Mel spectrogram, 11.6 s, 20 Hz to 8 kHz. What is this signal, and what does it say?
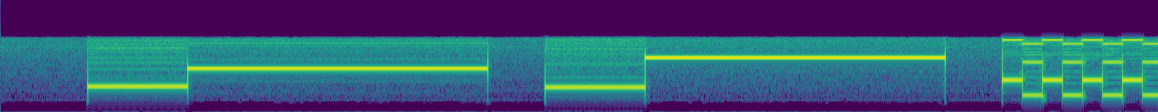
Two-tone page, heard as a one-second tone, then a three-second tone, about 710 then 1220 Hz, about 690 then 1650 Hz, with noise. It is heard from 0.9 to 9.5 s.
